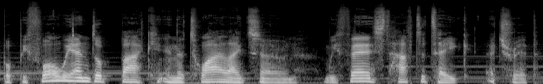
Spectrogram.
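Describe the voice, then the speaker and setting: A man's voice: fairly low pitch, expressive, unhurried, creaky, faint music behind. A man hosting and narrating a scripted documentary piece in an explanatory way. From Britain. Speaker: podcast host.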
